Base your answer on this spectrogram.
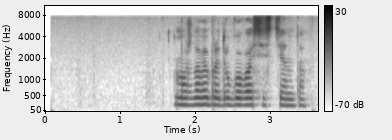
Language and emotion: Russian, neutral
